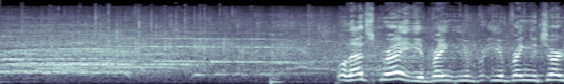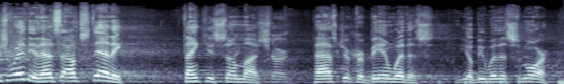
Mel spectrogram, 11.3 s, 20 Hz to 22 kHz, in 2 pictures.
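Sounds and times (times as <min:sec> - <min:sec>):
faint cheers: 0:00.0 - 0:04.3
crowd applauding: 0:00.0 - 0:06.6
speech: 0:03.4 - 0:11.2.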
